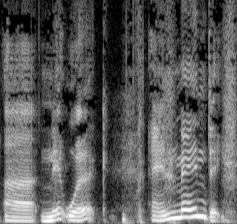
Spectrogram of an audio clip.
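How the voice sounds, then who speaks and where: A man's voice: fairly high pitch, big pitch swings, takes it slowly, a little mellow. Rambling, jokey man on a film podcast. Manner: rambling, jokey, with frequent laughs and restarts. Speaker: podcast co-host. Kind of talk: casual film podcast chat.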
